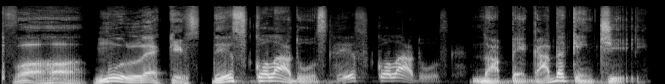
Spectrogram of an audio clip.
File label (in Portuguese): vinheta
